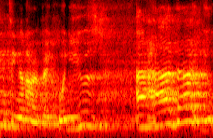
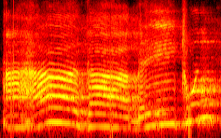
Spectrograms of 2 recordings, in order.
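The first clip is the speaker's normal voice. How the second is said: slow questioning; 2 semitones higher, much slower than usual. Shown as a demonstration. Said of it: "He's asking".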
